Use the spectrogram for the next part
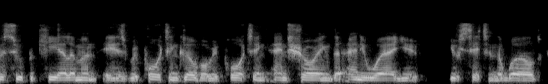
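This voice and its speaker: A man giving a business presentation to an industry webinar audience, halting often with fillers and restarts. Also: on the low side, dry recording, muffled recording.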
